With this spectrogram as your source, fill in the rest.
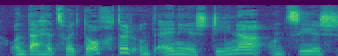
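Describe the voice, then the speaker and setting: A woman's very deep, low pitch with ordinary pitch variation. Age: 50s. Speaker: artist. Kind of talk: interview. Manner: halting.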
